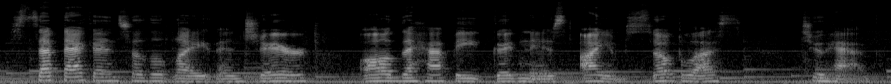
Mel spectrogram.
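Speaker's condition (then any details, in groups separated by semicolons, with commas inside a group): ALS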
